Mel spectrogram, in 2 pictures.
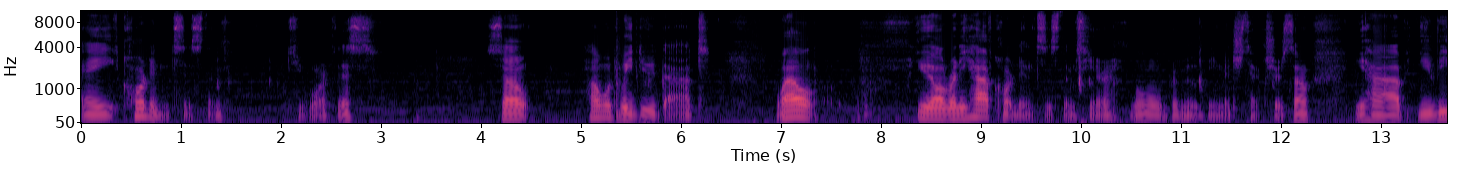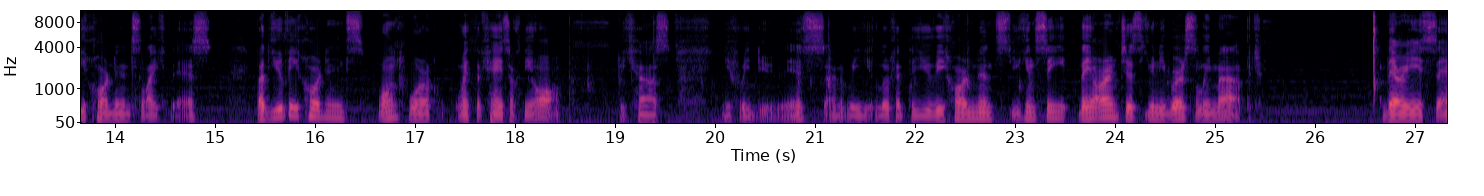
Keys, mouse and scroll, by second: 1.5 shift+middle click, 9.4 click, 10.0 x, 16.7 click, 17.2-17.6 middle drag, 19.0 ctrl+t, 19.8 click, 20.1 click, 20.8 x, 21.5 ctrl+shift+click, 22.6 shift+middle drag, 23.1-26.2 middle drag.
